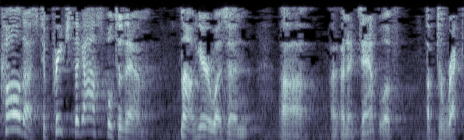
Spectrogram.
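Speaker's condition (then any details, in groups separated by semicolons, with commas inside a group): No condition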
